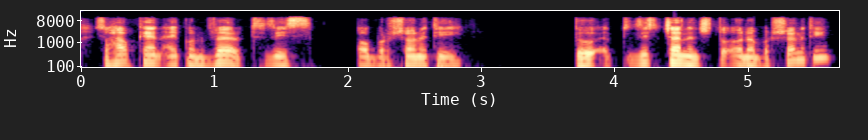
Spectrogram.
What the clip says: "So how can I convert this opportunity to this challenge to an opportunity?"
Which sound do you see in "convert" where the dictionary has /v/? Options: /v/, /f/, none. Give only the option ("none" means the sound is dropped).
/v/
